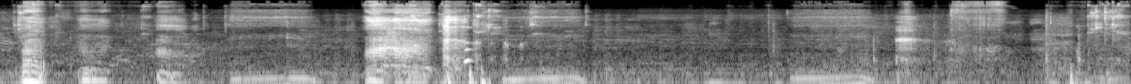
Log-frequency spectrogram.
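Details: Baby imitating an older sister's snoring while she sleeps nearby, making repeated low, rumbling snore-like noises with soft household sounds between; imitated snoring.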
